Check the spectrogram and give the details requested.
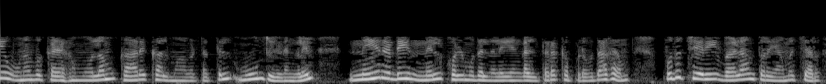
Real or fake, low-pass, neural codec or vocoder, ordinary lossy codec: real; 3.6 kHz; none; none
